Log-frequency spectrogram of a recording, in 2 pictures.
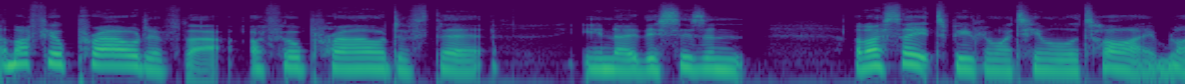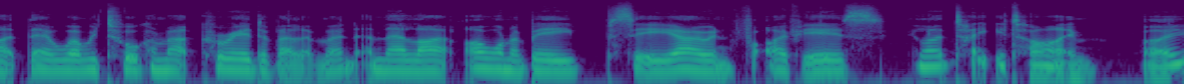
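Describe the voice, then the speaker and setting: A woman at medium pitch with lively intonation and a fairly quick pace, in a dry, close sound with no echo and a very clean recording with a silent background. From southern England, Watford. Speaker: sales executive. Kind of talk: interview. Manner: quiet; considered.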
